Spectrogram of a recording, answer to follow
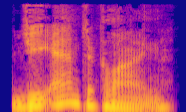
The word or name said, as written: geanticlinal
